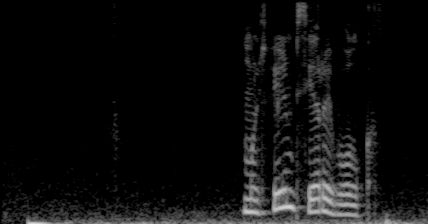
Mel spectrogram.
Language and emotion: Russian, neutral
